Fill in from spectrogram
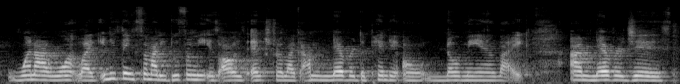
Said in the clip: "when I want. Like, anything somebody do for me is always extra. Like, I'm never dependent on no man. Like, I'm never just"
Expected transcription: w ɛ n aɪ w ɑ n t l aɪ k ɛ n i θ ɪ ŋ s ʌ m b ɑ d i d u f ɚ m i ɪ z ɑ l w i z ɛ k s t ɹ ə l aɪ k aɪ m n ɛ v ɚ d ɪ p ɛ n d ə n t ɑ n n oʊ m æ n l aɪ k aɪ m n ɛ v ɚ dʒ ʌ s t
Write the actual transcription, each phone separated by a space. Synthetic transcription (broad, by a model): w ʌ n aɪ w ɑ n t l aɪ k ɛ n i θ ɪ ŋ s ʌ m b ɑ d i d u f ɚ m i ɪ z ɑ l w i z ɛ k s t ɹ ə l aɪ k aɪ m n ɛ v ɚ d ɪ p ɛ n d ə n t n n oʊ m æ n l aɪ k aɪ m n ɛ v ɚ dʒ ʌ s t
